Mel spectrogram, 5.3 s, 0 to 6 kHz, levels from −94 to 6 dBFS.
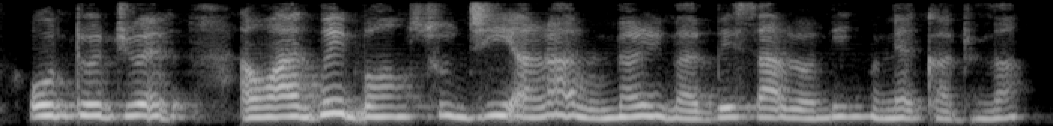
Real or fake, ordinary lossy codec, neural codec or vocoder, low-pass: fake; none; codec, 16 kHz, 1 kbps, FunCodec, trained on LibriTTS, 50 frames a second; 5.4 kHz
